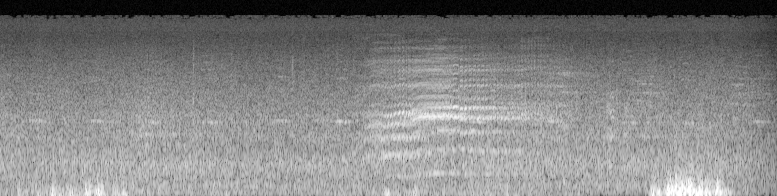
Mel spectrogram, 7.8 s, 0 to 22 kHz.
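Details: An Atlantic puffin (Fratercula arctica grabae) at Sumburgh Head, Shetland, UK, in July 2013 gives a single drawn-out, groaning moan lasting over a second, low and nasal, with wind rumble and a few dull thumps around it.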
